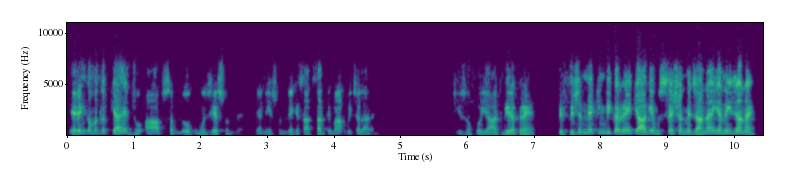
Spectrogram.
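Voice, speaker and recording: A man's voice: fairly high pitch, animated, brisk. A man giving an online orientation lecture, explaining ideas through examples and asking students questions. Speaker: instructor. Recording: dull lo-fi online class audio.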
